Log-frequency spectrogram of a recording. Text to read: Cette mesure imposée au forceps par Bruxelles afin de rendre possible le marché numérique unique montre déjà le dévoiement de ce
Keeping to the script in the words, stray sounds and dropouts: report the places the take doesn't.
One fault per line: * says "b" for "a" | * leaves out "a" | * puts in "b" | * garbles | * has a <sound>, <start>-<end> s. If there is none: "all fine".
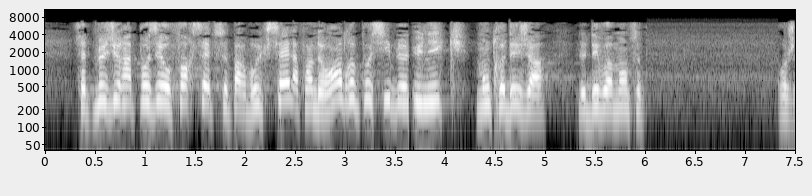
* leaves out "le marché numérique"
